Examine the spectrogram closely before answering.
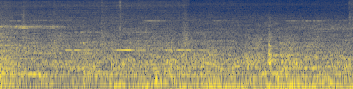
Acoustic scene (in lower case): subway station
